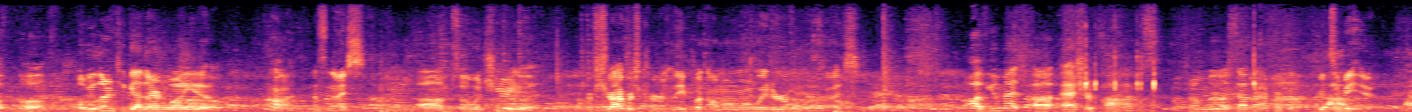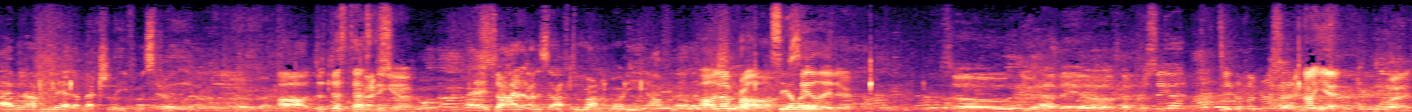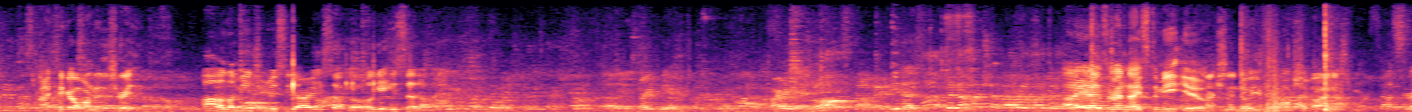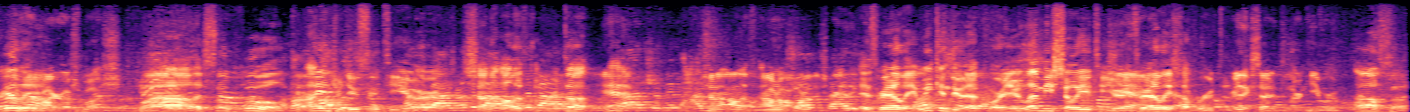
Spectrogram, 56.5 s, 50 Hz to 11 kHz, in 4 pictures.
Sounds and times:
Male speech, man speaking: 0.0s - 56.4s.

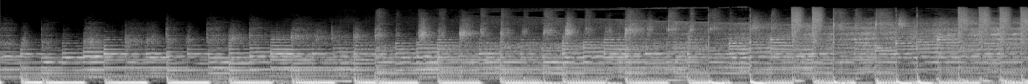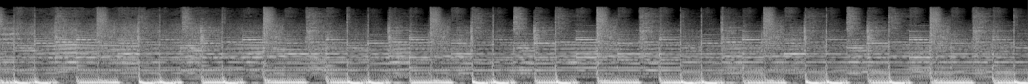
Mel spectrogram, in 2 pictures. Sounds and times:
Music: 0.0s - 20.5s.

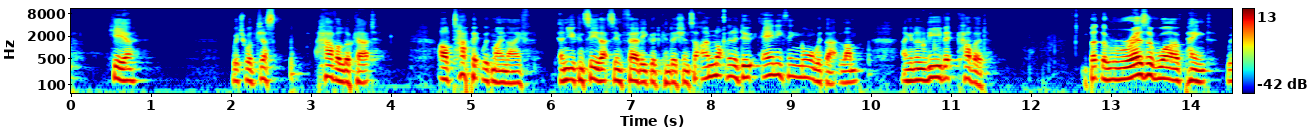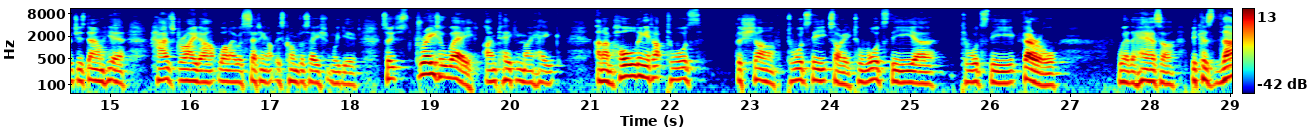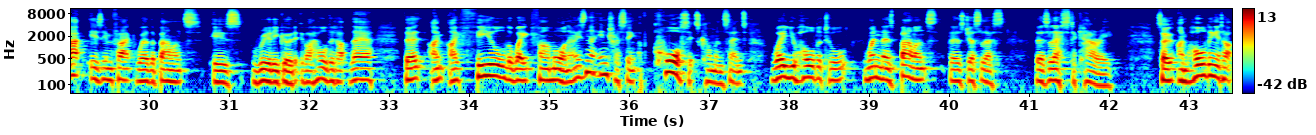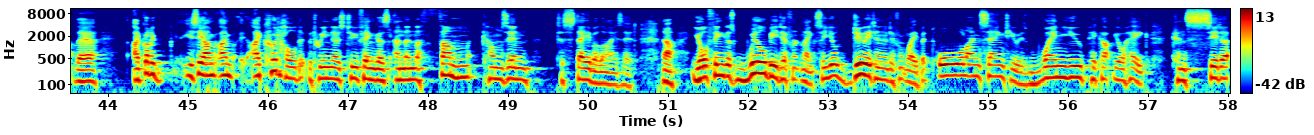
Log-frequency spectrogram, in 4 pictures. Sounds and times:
Speech: 0.0s - 1.0s, 2.0s - 4.0s, 4.6s - 11.6s, 12.6s - 26.9s, 27.6s - 58.0s.

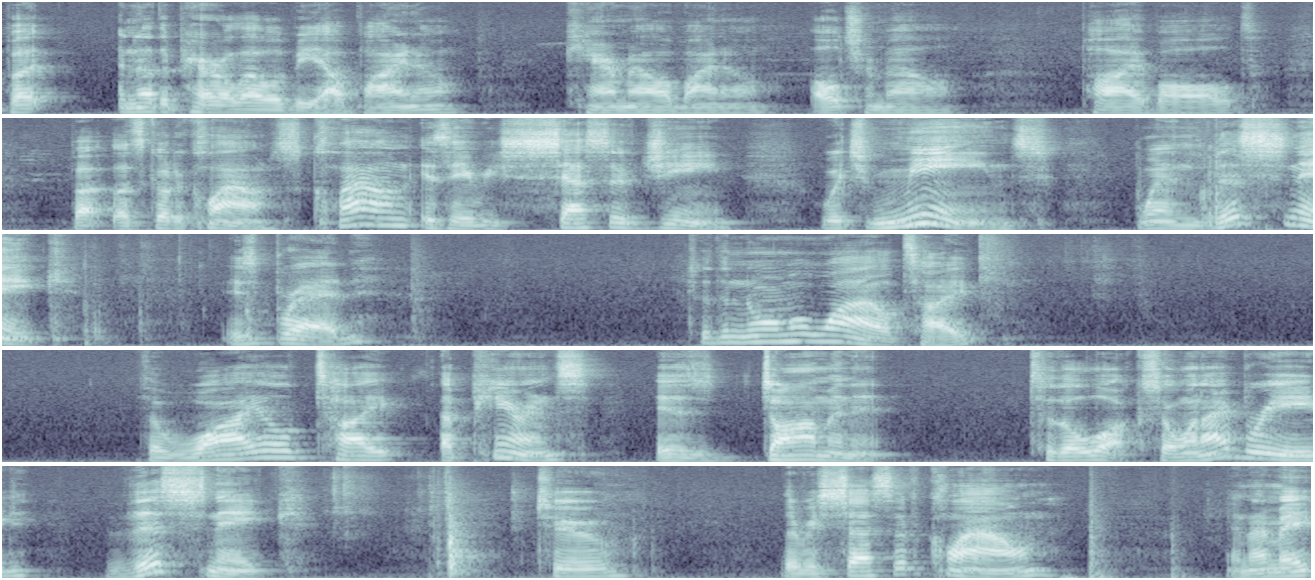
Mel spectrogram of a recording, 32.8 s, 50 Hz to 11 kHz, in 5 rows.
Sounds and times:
Speech: 0.0s - 4.8s, 5.4s - 13.6s, 14.2s - 15.0s, 16.6s - 18.2s, 20.4s - 24.2s, 24.8s - 27.8s, 28.9s - 29.5s, 30.1s - 31.6s, 32.3s - 32.7s.

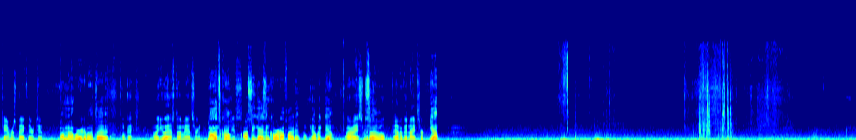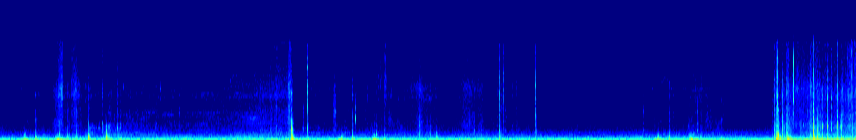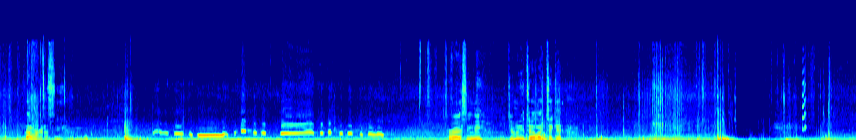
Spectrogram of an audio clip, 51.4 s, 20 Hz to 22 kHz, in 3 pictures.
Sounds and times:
Speech: 0.0s - 8.8s, 34.7s - 35.6s, 43.2s - 45.6s.

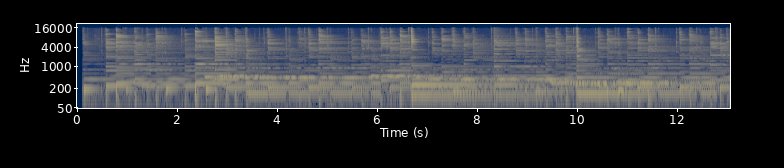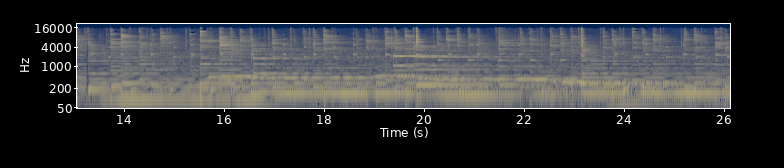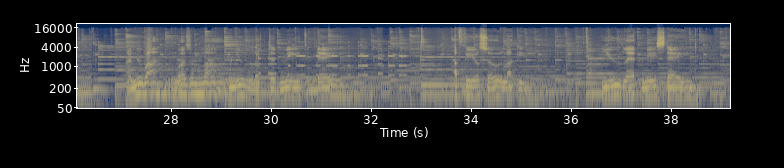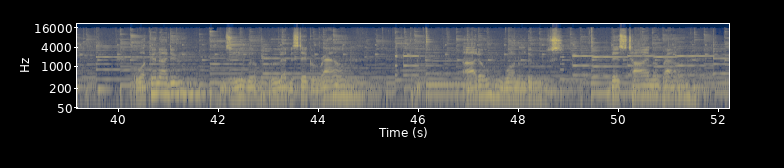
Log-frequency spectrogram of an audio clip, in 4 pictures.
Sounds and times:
Acoustic guitar: 0.0s - 52.2s.

